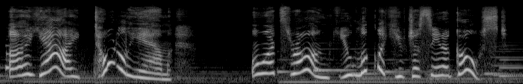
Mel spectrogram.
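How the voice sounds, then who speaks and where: A woman's voice: extremely high pitch, unhurried, exaggerated voice. A bubbly young chef girl. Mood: eager. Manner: bubbly, energetic. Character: cheerful young female chef, eager. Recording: game cutscene with music.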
